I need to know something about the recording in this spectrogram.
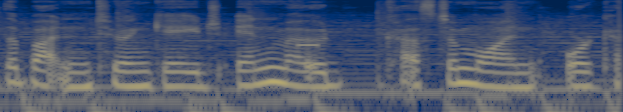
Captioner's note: button beeps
